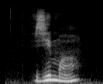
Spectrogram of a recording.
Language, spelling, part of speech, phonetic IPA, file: Russian, зима, noun, [zʲɪˈma], Ru-зима.ogg
- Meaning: winter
